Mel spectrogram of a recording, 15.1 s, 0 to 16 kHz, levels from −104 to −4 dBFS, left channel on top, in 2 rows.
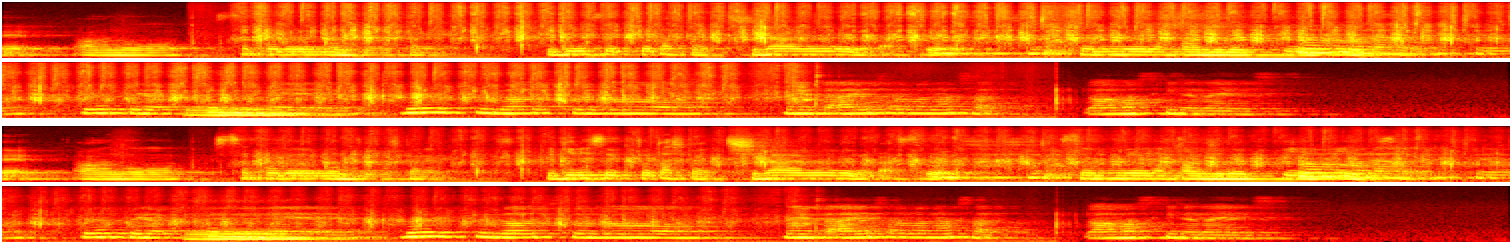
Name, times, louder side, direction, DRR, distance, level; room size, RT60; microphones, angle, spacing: voice 1, 0.0-2.3 2.7-4.8 5.4-7.2 8.5-9.1, right 1 dB, 70° right, 2.7 m, -25 dB
sound 1, 0.9-11.7 12.4-12.8, left 7 dB, 65° left, 1.3 m, -30 dB
voice 2, 1.2-1.6 4.6-5.3 5.7-5.9 6.5-12.6 13.0-14.0, right 1 dB, 15° right, 3.1 m, -27 dB
29.5 x 27.5 x 6.3 m
head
